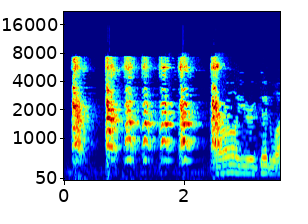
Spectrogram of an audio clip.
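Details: Pet bird barking like a dog, acting as a watchdog: a string of rough, hoarse barks roughly every third of a second, followed by a person talking in a higher voice near the end.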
